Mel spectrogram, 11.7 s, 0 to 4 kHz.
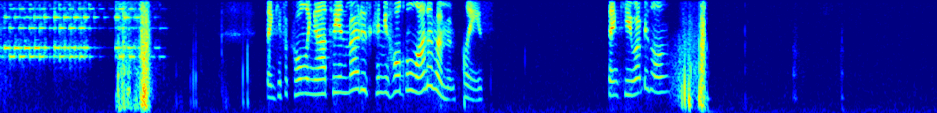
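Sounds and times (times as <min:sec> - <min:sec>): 
telephone ringing with a warbling trilling tone: 0:00.0 - 0:02.2
speech: 0:03.7 - 0:06.2, 0:07.6 - 0:08.6.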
